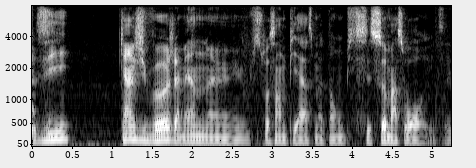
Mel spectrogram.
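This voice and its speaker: A plain, everyday voice with ordinary pitch variation and big swings in loudness comes through in a very clean recording with a silent background. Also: man. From Quebec, small town. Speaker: comedian. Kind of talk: casual chat.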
